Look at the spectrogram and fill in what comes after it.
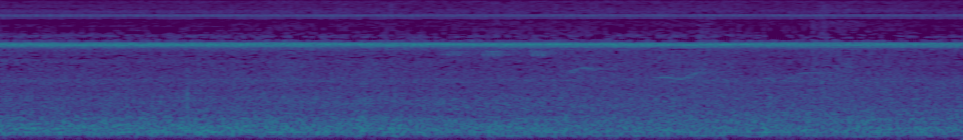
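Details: Insects calling at night, their sound mistaken for a motorbike: a continuous, steady high-pitched buzzing drone that never breaks, layered with a fainter higher whine and a low rumbling background hiss.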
